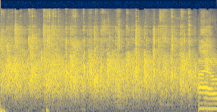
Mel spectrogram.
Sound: applause

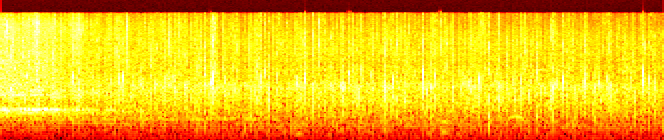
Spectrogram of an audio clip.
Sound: applause

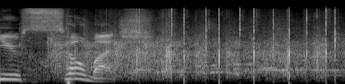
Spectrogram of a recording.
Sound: applause

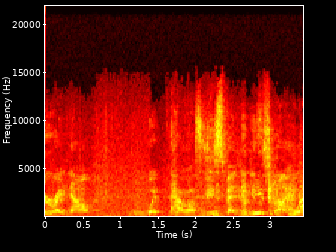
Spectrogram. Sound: laughter

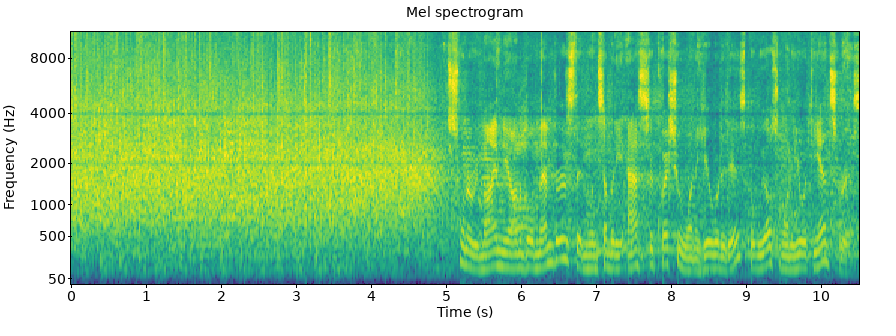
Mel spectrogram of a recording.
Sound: some Applause

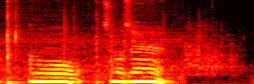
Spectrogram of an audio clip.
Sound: Japanese speaking

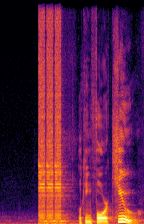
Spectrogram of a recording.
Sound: buzzing

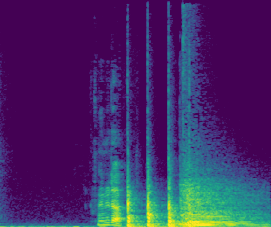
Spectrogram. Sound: door knocks

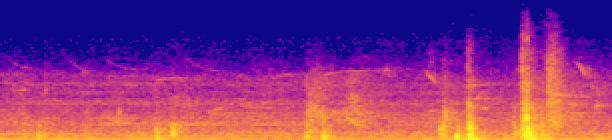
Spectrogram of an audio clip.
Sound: steps approaching

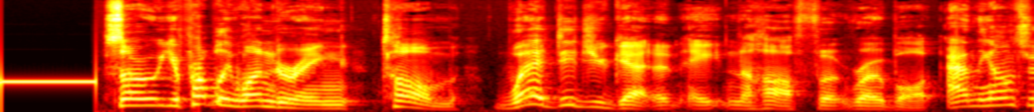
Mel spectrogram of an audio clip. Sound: standby beep

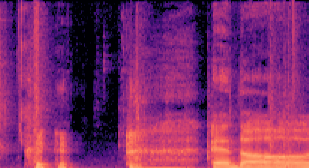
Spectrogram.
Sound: chuckles

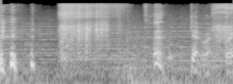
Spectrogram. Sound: hissing

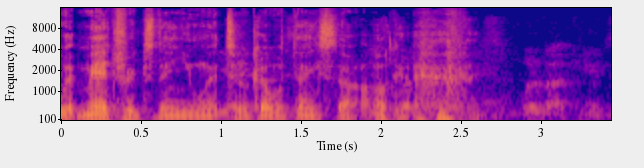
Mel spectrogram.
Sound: chuckles

